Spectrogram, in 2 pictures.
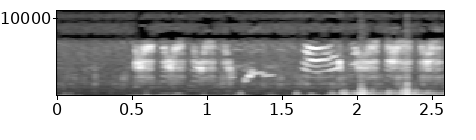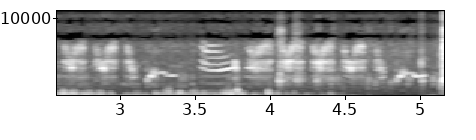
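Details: A Golden-headed cisticola calls with high, thin buzzy notes in short clustered bursts and a few rising liquid whistles between them, over a loud rumble of low wind or handling noise.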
